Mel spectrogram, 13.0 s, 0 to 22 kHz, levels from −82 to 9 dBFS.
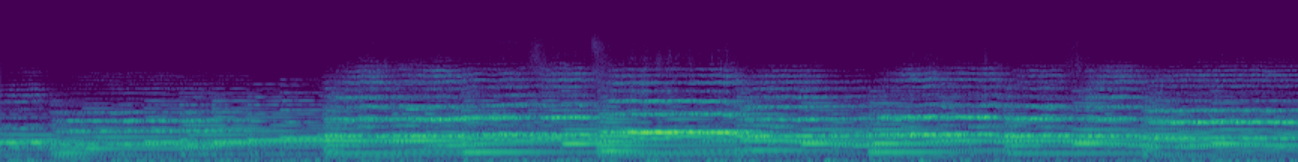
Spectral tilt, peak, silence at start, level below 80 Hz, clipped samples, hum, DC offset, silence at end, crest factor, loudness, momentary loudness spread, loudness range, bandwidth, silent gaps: -8.5 dB/octave; -8 dBFS; 0 s; -50 dBFS; under 0.1%; none; under 0.1%; 0 s; 16 dB; -24 LUFS; 10 LU; 7 LU; 6.2 kHz; none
